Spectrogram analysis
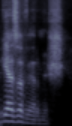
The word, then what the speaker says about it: Geza Vermes: Mas o que o Geza Vermes está fazendo Geza Vermes escreve assim, tá? Só para vocês saberem do que eu tô falando. Se for na livraria, você vai ver outra coisa, né? Geza Vermes. Tá? Mas se pronuncia Geza Vermes.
